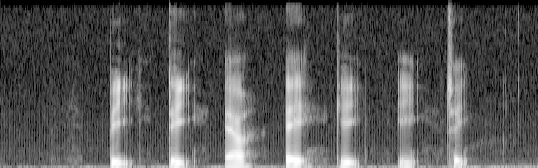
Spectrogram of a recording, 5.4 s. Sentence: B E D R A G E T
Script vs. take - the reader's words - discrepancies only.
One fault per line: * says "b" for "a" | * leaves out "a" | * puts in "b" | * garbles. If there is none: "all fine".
* leaves out "E"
